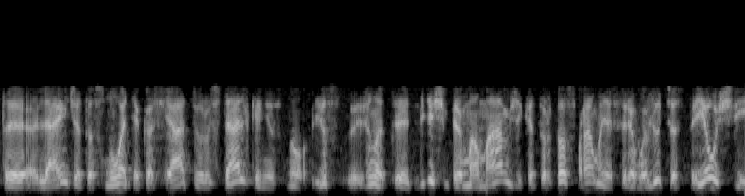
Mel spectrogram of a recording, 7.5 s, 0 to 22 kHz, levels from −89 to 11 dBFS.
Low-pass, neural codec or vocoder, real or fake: 3.6 kHz; codec, 16 kHz, 16 kbps, FreqCodec, larger model; fake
